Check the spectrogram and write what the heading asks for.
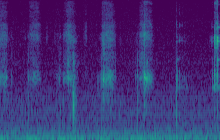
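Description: Threads of an aluminium tube mechanical mod being unscrewed by hand, rasping faintly in a few short scraping strokes.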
